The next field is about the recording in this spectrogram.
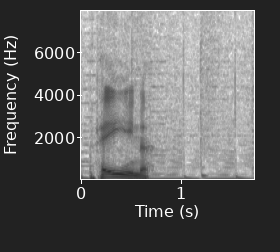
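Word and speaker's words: Payne: I'm pretty sure max pain one godlike cauldron lake here it's pain I know it's pain that's how you say you pronounce it in I'm pretty sure P A I N dead by morning.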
